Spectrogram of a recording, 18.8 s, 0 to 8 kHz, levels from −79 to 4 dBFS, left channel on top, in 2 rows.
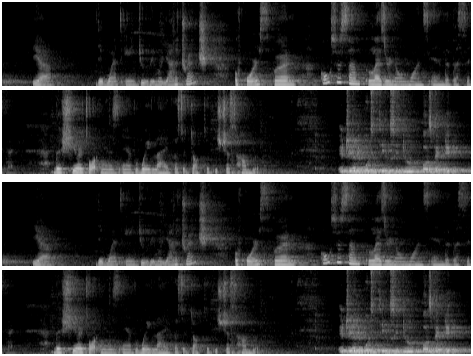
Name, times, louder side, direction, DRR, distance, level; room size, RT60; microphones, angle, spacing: voice 1, 0.6-1.1 1.9-9.6 10.1-14.5, left 2 dB, 25° left, 10 dB, 0.5 m, -29 dB
voice 2, 16.1-18.3, equal, 5° left, -2 dB, 4.0 m, -24 dB
21.5 x 21.0 x 9.7 m, 2.4 s
head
